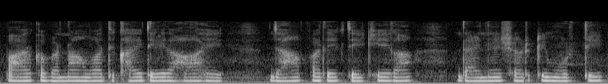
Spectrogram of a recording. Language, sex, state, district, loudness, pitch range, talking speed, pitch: Hindi, female, Rajasthan, Jaipur, -20 LUFS, 160-170 Hz, 150 wpm, 170 Hz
